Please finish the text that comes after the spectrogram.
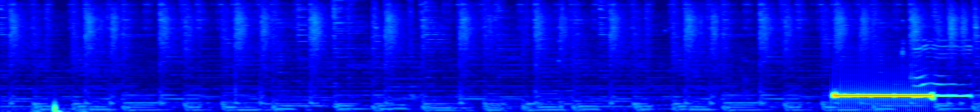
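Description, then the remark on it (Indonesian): A soft, low rhythmic music bed plays, then near the end a loud, steady telephone dial tone sounds for just over a second before cutting off, as a phone call is placed to one more person. “Kita iya. telepon satu orang lagi.”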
